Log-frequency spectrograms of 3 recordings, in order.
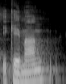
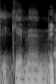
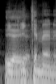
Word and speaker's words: ikemen: But I know it is ikemen. I always say it wrong because it's kind of in my head. – don't say ikeman. Ikemen is correct.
